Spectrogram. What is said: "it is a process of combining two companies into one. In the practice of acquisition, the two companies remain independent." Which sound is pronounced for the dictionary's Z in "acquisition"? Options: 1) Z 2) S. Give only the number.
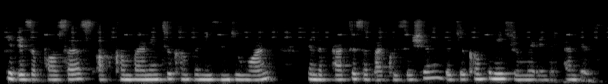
1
